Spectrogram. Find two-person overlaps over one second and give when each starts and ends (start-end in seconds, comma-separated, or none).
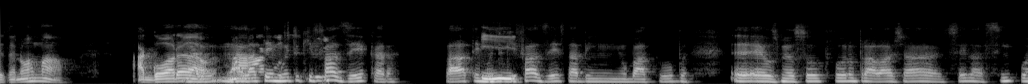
1.8-3.3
